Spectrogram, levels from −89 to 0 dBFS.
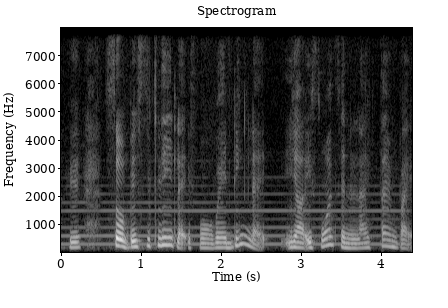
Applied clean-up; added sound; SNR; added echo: none; Wind instrument, woodwind instrument; 18 dB; none.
